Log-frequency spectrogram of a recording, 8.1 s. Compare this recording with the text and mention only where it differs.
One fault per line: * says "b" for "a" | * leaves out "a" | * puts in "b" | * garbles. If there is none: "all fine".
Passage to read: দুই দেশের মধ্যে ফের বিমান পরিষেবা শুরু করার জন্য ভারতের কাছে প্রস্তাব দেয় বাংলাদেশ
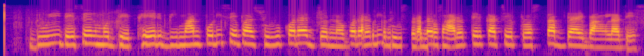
* garbles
